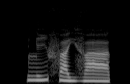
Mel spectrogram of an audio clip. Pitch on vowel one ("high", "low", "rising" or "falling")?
rising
